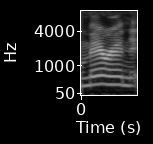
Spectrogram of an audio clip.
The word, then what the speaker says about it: Meryn: So Merin is spelled M-E-R-Y-N.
